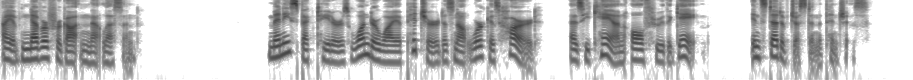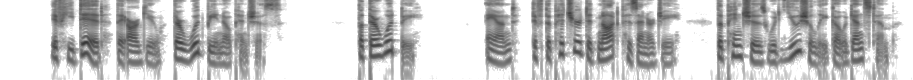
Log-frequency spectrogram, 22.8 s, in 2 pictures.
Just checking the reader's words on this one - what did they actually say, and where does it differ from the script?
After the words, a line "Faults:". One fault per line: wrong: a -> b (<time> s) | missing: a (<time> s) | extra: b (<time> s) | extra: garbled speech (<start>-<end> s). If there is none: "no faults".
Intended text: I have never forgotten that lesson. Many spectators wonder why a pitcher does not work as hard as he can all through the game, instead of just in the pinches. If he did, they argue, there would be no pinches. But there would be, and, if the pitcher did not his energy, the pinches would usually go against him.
I have never forgotten that lesson. Many spectators wonder why a pitcher does not work as hard as he can all through the game, instead of just in the pinches. If he did, they argue, there would be no pinches. But there would be, and, if the pitcher did not his energy, the pinches would usually go against him.
Faults:
no faults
